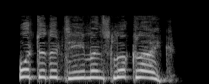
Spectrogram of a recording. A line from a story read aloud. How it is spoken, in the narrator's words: Klein shouted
